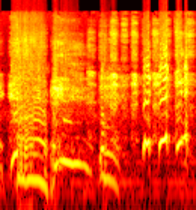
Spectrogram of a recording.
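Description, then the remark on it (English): A voice imitates heavy, rasping breathing: a few long, loud voiced gasps, then a quicker run of three short panting breaths, with no other talking. “When I didn't know was another ghost was under my bed breathing very hard.”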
